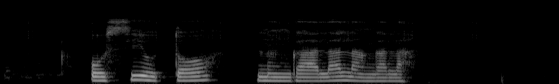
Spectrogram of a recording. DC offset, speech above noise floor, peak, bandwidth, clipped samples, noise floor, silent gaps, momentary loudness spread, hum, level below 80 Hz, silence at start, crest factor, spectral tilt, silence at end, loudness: under 0.1%; 41 dB; -18 dBFS; 9 kHz; under 0.1%; -75 dBFS; none; 10 LU; none; -78 dBFS; 0.9 s; 20 dB; -6 dB/octave; 1.45 s; -35 LUFS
